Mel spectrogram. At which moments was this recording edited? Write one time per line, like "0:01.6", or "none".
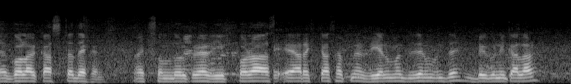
0:02.7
